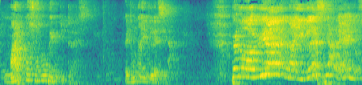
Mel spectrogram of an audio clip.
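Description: A man preaching a lively sermon, joking with the congregation and raising his voice to shout. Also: a little high, slight background noise. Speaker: pastor. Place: church hall. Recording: echoey church from far off.

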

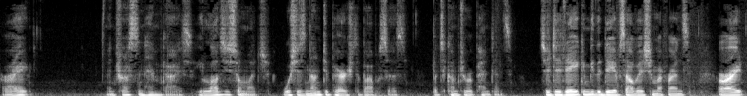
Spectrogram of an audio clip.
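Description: A young adult realtor vlogger sits in his car talking earnestly about faith to his phone camera, held at arm's length, in a casual but preachy way while repeating "guys". His mid-range voice is brisk and slightly rough, with fairly even intonation.

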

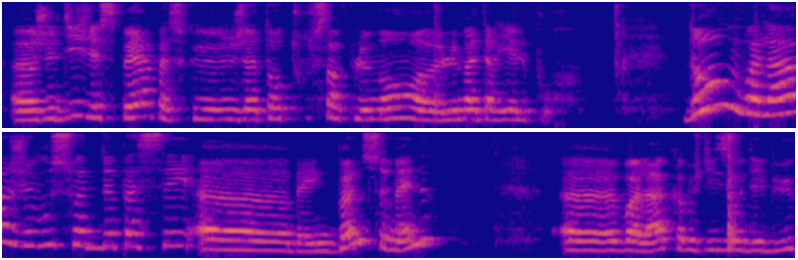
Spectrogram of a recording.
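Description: There's slight background noise as a woman with a somewhat high voice films a relaxed makeup swatch vlog at home. The beauty vlogger talks chattily and ramblingly with many fillers to a camera set off to the side, no monitor, leaving her voice a little distant from the microphone.

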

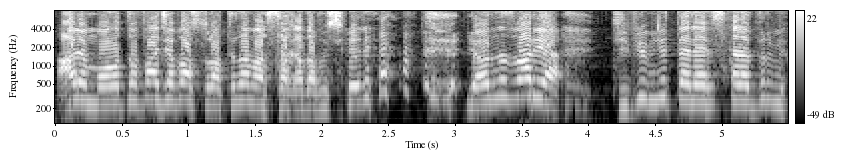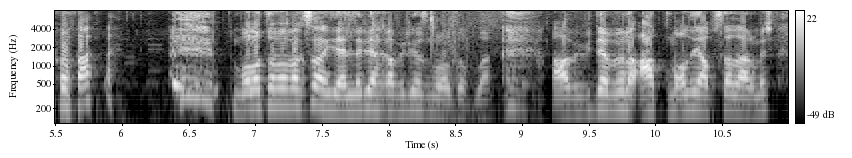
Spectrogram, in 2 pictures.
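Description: Hyped young man shouting over gameplay. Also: high-pitched, fast, faint music behind. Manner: shouty, hyped, trash-talking at opponents. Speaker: gaming YouTuber. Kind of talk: excited gameplay commentary.

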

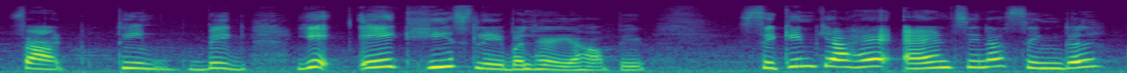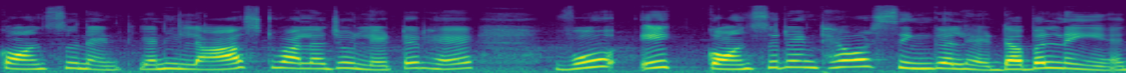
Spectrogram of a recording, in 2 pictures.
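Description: A woman teacher explaining a grammar worksheet, patiently reading rules slowly and checking understanding as she goes. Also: sits high. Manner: repeats "thik hai" to check understanding.

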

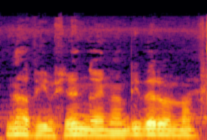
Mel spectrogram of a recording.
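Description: A man's voice: lowish voice, flat delivery, moderate pace, mellow. A man filming his mother cat and her kitten at home, talking to them in a coaxing, tender way and narrating what the cat does. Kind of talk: casual home video narration.

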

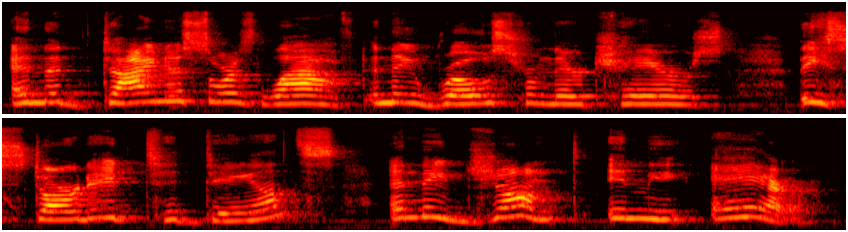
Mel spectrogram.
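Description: A young woman reads a picture story aloud in a kindergarten teacher voice. Her voice is high and bright, and she takes her time, stretching words out for small children. She is encouraging and exaggerated in her delivery. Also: slow pace. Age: young adult. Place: small room at home.

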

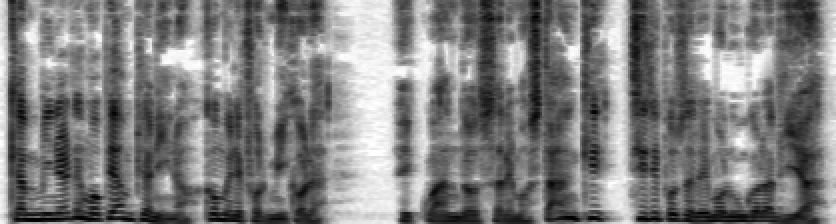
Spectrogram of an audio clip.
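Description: A man's voice: on the high side, sing-song, normal speed, dark tone. A man reading the part of a young wooden puppet boy in an audiobook, with an earnest, pleading tone.

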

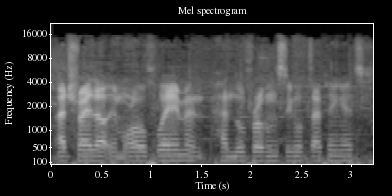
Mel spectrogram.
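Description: A young man commenting on his own gameplay replay, excitable and swearing, with lots of stumbling restarts, on a home desk mic. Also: medium pitch, fairly quick, music in the background. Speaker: gaming channel host.

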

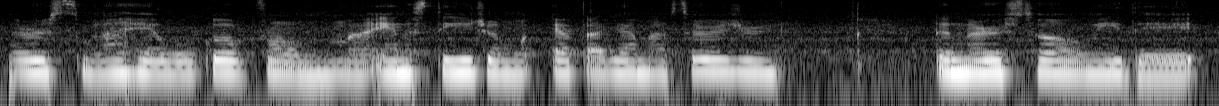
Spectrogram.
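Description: A woman's voice: medium pitch, level tone, normal speed, vocal fry, warm tone, low-quality recording. An American woman in her twenties chatting casually and informally to camera as a vlogger in a room at home. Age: 20s. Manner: informal, conversational. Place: small indoor room at home. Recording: noticeable background room noise.

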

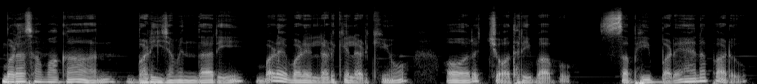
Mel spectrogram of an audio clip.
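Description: A man voicing a young man who teases his childhood sweetheart while carrying his own grief, in a gentle bantering manner. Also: deep voice, animated, measured pace, gravelly, husky, dry recording, clean studio sound, soft background music, heavily acted. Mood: teasing. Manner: gently teasing, light banter.

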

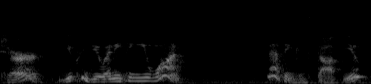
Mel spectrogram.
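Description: Medium-pitched and at a normal pace, this forties-aged primary teacher reads aloud to kids indoors in a small classroom. He sounds encouraging and animated, with a playful touch.

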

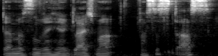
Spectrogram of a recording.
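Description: A man's voice: deep voice, steady tone, moderate pace, slight background noise. A man giving casual let's-play commentary, chatting fondly to his game characters in a cooing, baby-talk way. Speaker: gaming let's-play creator.

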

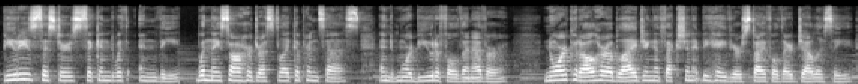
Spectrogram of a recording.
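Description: A woman narrating a classic fairy tale as an audiobook, in a measured, even storytelling manner. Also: lowish voice, soft background music.

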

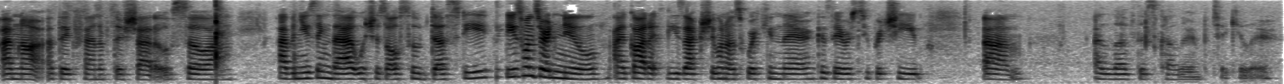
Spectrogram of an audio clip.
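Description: A young woman chatting excitedly in a casual vlog at home, gushing and swearing freely. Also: mid-range voice, moderate pace, slight background noise. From United Kingdom. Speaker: beauty vlogger. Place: at home, indoors.

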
